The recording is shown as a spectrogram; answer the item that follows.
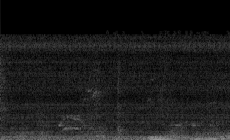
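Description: Quiet live-band stage noise between songs: a short high chirp-like squeak early on, then a few stray low instrument notes as the band readies the next song.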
